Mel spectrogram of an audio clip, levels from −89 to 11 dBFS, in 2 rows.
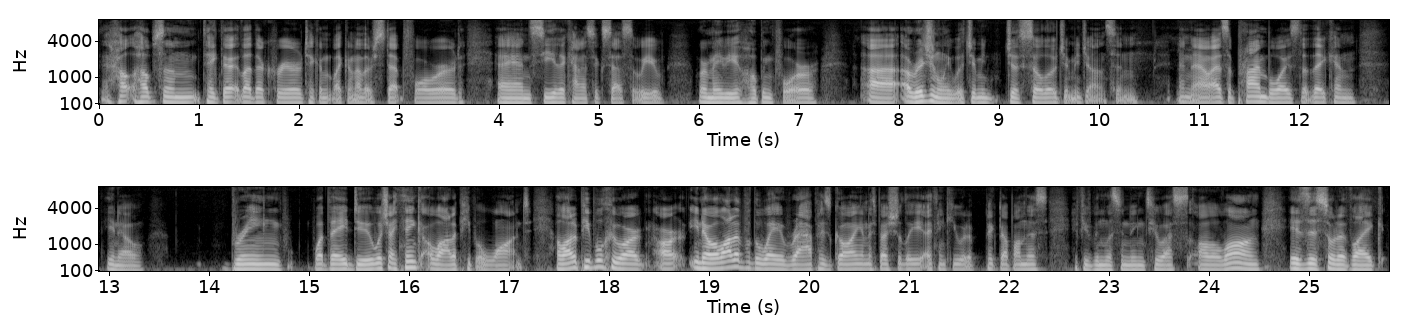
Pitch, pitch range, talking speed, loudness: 125 Hz, 120-135 Hz, 225 wpm, -18 LUFS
